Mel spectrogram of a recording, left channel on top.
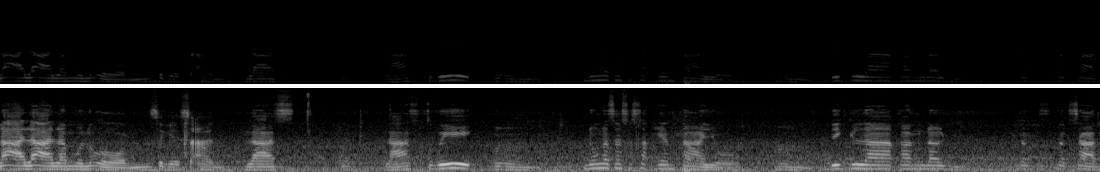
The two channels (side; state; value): left; quieter; 35.6 dB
